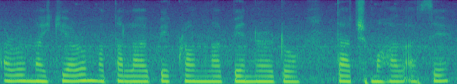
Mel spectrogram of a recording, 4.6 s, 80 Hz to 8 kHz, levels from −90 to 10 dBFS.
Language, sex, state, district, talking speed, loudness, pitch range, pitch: Nagamese, female, Nagaland, Dimapur, 155 wpm, -13 LUFS, 185-195 Hz, 185 Hz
